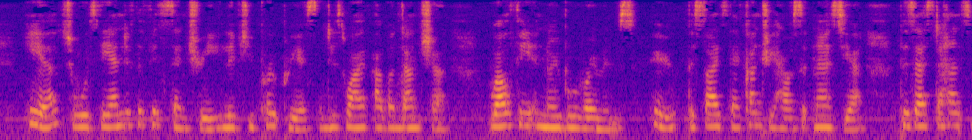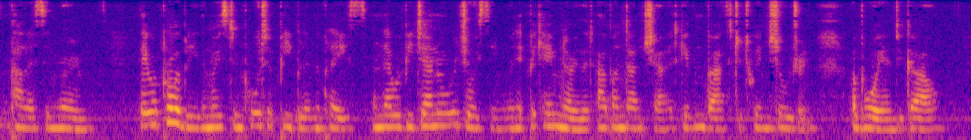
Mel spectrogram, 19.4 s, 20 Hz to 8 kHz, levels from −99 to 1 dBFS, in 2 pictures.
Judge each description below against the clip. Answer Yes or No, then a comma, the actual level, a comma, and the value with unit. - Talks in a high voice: Yes, high, 200 Hz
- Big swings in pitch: No, narrow, 2.6 semitones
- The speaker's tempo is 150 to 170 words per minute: No, average, 200 wpm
